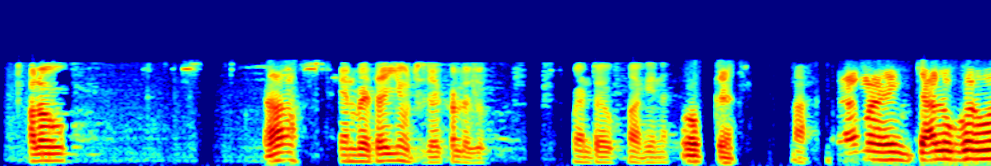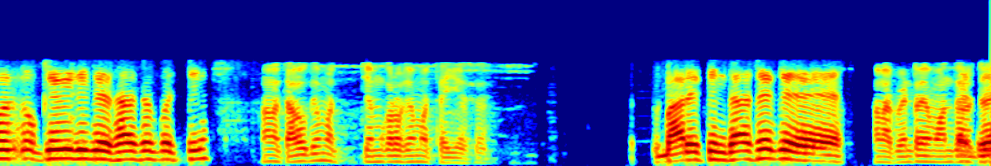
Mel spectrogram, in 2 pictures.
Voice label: Call recording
